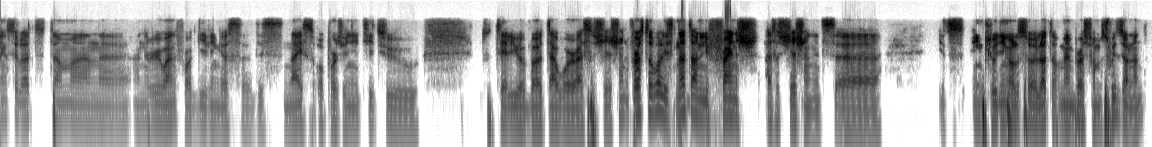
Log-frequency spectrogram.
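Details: Adult French man who describes himself as a person who stammers, speaking English; stuttering.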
